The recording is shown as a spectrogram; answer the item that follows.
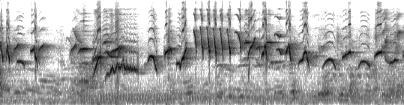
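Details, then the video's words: Greater green leafbird (cucak ijo) of champion class in tutor song, full of varied phrases: quick slurred whistles and chirps jump up and down, a short buzzy rattle in the middle, then curved whistled notes. "MASTERAN CUCAK IJO KELAS JUARA ISIAN MEWAH DAN TEMBAKAN KASAR SANG FIGHTER"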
